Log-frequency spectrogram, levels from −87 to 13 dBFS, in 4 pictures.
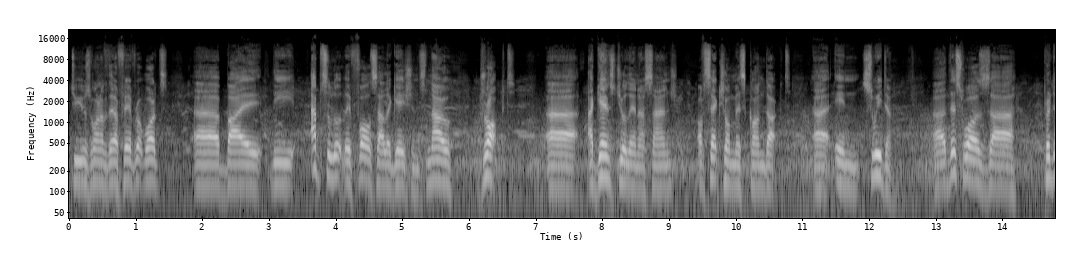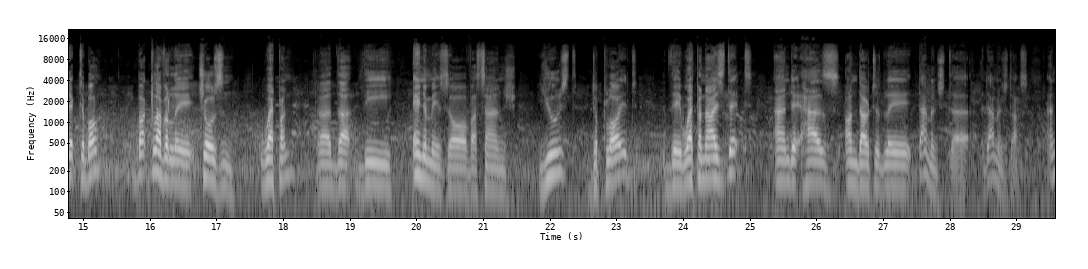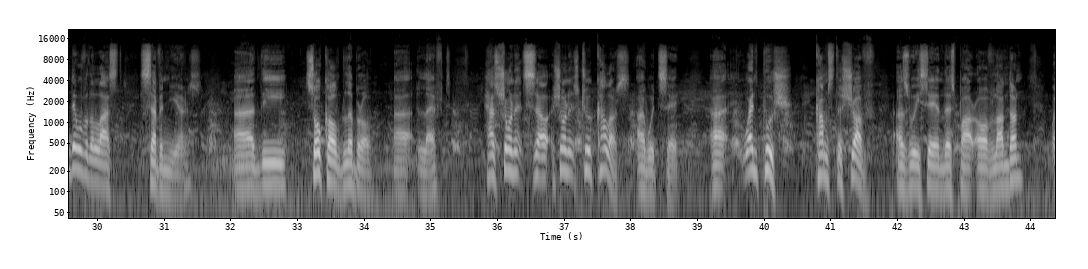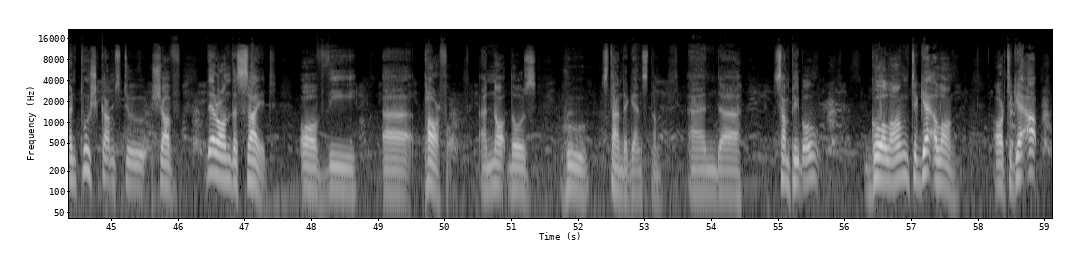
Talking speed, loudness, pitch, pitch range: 125 wpm, -20 LUFS, 130 Hz, 115-155 Hz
